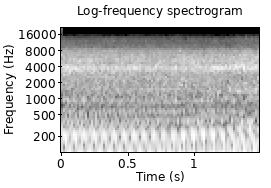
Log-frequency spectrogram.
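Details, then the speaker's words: 2013 Fiat 500 Abarth MultiAir turbo, 34,169 miles, front-end wreck damage: loud raw idle with heavy low drone and uneven chuffing on a couple of revs; exhaust sheared off up front and boost tubes broken. "it is running uh it sounds pretty good give a couple revs the exhaust is sheared off up front so a little bit of redneck camaro white trash sound but i kind of like it"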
